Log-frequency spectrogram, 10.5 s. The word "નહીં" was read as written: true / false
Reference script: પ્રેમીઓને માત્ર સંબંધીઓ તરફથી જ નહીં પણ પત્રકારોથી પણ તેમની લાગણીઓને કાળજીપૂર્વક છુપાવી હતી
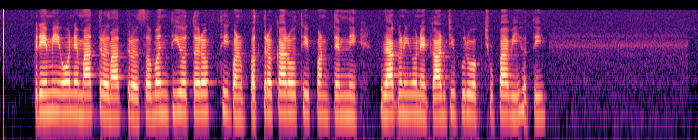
false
